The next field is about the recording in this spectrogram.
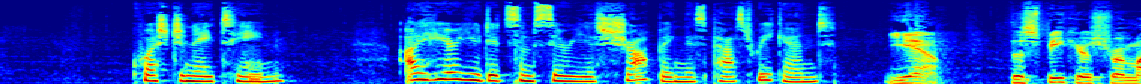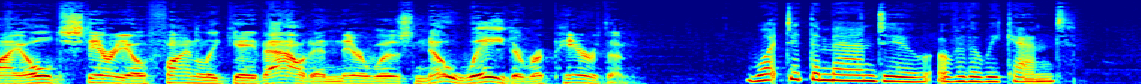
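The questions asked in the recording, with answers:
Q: What did the man do over the weekend?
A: He went shopping for new stereo speakers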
